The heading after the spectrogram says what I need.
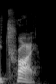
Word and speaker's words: Trie: We have one last tree that I want to talk about. And that is a Trie, or a tree. Pronunciation here varies on who you ask, but let's have a look at what it is.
